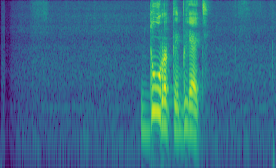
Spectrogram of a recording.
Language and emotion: Russian, angry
